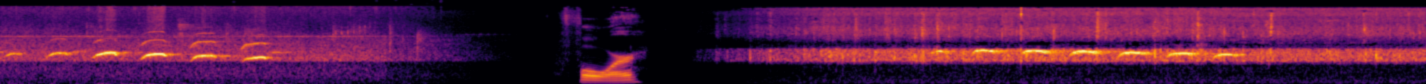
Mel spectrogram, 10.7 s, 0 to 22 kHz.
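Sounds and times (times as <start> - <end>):
white-streaked antvireo whistling in Ecuador: 0.0 - 2.2, 7.0 - 9.4
speech: 4.4 - 4.9.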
